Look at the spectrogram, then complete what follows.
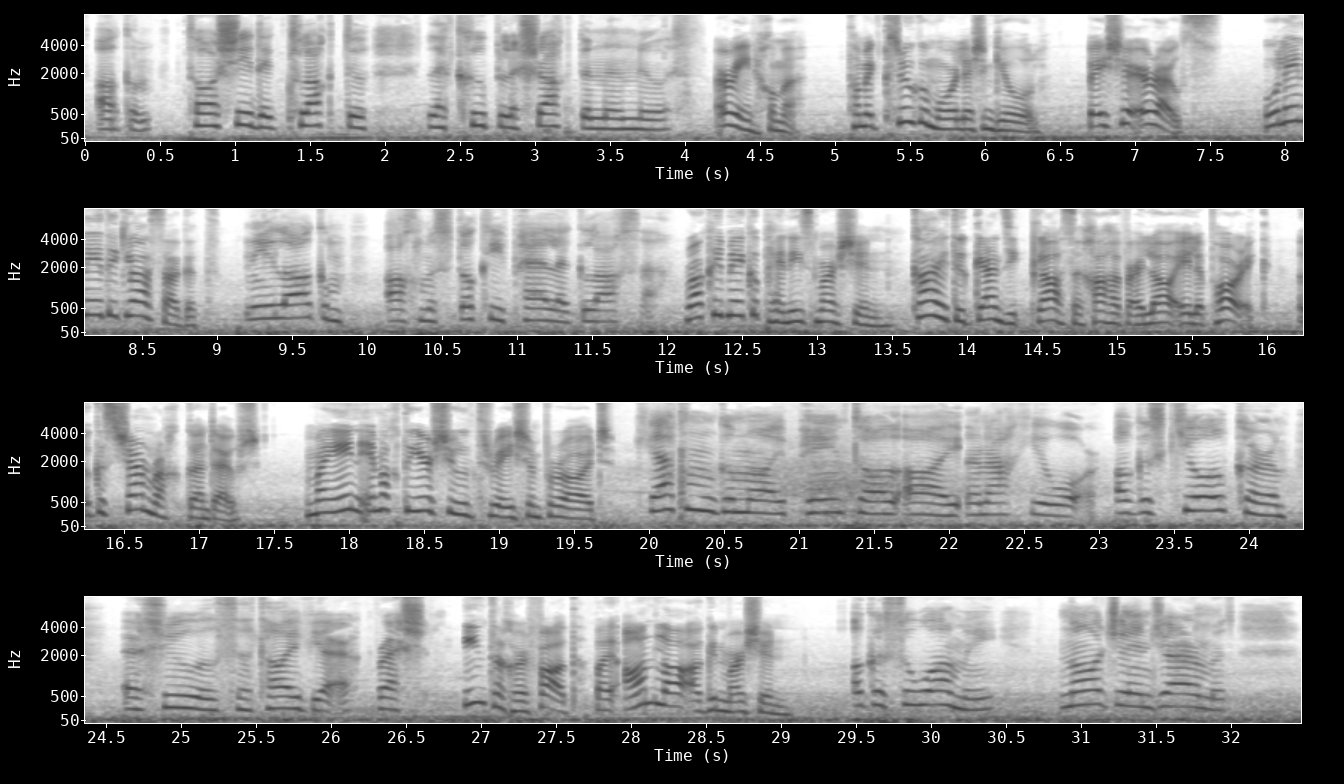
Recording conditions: inside a vehicle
